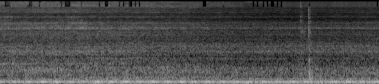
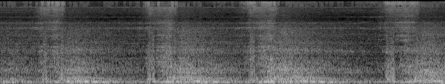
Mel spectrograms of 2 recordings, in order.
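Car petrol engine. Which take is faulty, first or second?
first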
